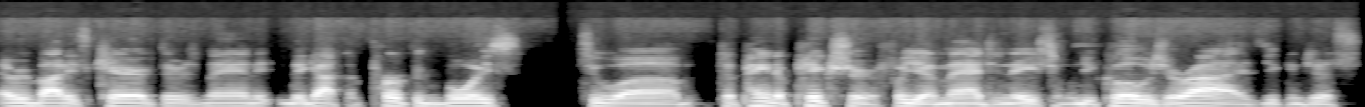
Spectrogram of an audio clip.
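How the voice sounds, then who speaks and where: A man's voice: low-pitched, steady tone, no room sound. A man in a casual feedback chat, stumbling through restarts and dropping "man" into nearly every sentence. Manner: halting restarts, keeps saying "man". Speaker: cast member of a table read. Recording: dull, dry lo-fi audio.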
